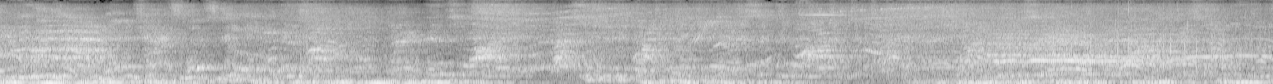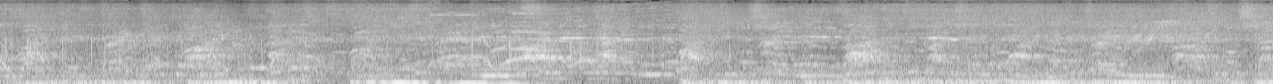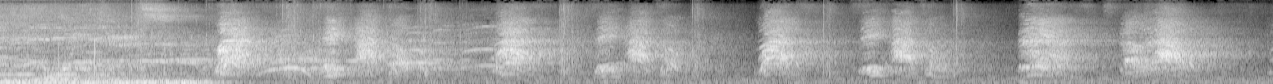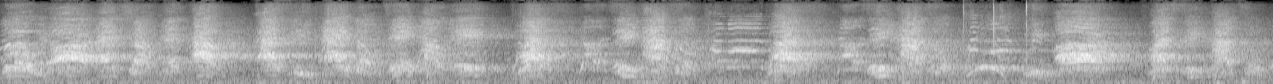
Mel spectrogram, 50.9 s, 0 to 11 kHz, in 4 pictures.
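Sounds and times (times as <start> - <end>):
cheerleaders shouting a chant: 0.0 - 50.9
crowd cheering and screaming: 9.3 - 13.0, 16.7 - 19.0.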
